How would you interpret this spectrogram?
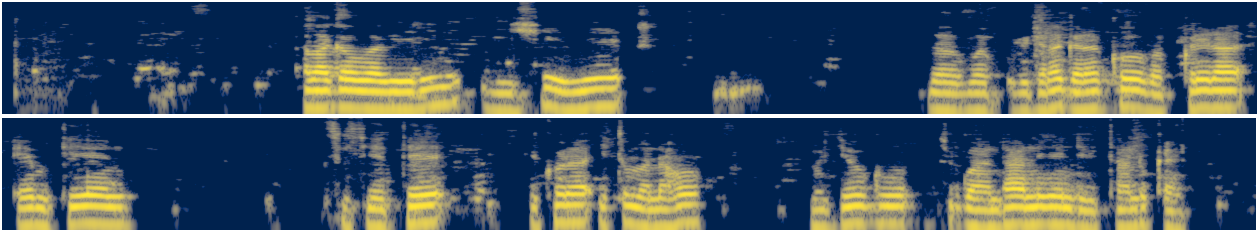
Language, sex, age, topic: Kinyarwanda, male, 25-35, finance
